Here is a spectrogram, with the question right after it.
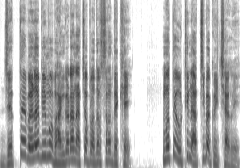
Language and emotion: Odia, happy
